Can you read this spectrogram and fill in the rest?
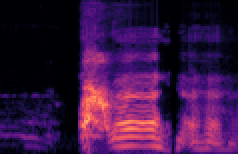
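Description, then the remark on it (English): An English bulldog lets out two loud barks, the first long and drawn out, the second shorter, after a brief faint murmur at the start. “They're both English bulldogs.”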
